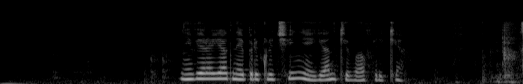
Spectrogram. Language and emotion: Russian, neutral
